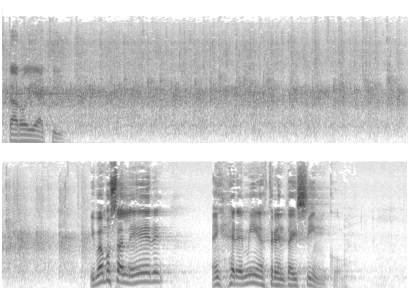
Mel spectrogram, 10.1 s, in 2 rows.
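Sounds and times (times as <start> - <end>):
audience applauding: 0.0 - 6.5
speech: 0.1 - 0.9, 6.2 - 9.4.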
